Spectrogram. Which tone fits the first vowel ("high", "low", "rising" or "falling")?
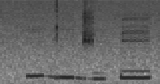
high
